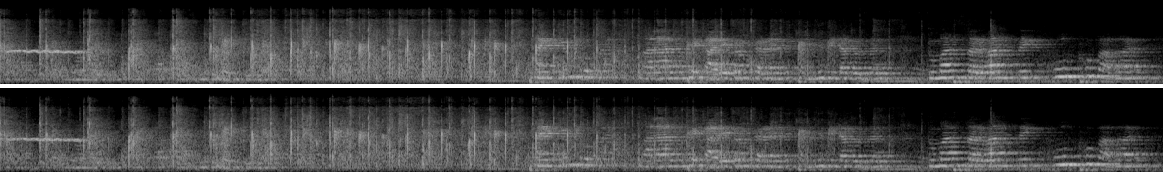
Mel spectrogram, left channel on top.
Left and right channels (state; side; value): normal; both; correlation 0.74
